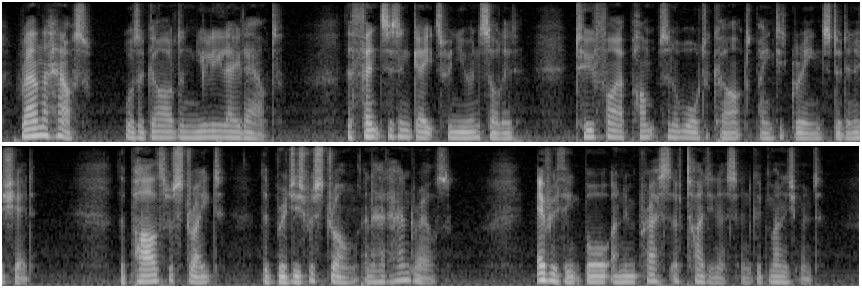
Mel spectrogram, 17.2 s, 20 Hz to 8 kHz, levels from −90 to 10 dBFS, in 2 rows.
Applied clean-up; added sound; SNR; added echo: none; none; none; none.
